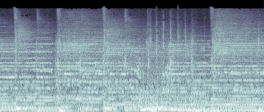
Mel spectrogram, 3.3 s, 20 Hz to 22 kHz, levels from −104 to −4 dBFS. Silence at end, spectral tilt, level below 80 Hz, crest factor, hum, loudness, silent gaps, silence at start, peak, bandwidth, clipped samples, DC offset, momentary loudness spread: 0 s; -5 dB/octave; -20 dBFS; 10 dB; none; -11 LUFS; none; 0 s; -2 dBFS; 17 kHz; under 0.1%; under 0.1%; 2 LU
